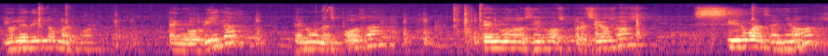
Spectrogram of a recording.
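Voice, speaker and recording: An older-sounding Mexican man, nearing sixty, preaches with a fairly high voice and lively storytelling. He is picked up from a distance in an echoey sanctuary, with steady hiss behind him. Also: unhurried, pauses often. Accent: Mexican Spanish. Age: 50s. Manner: animated, acts out dialogue in shifting voices. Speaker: pastor. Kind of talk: sermon with storytelling. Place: church sanctuary. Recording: echoey church hall, mic at a distance.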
